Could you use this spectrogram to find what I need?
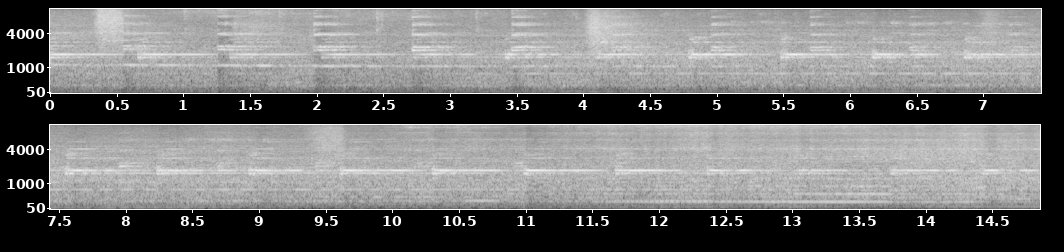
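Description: A locomotive bell rings steadily.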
